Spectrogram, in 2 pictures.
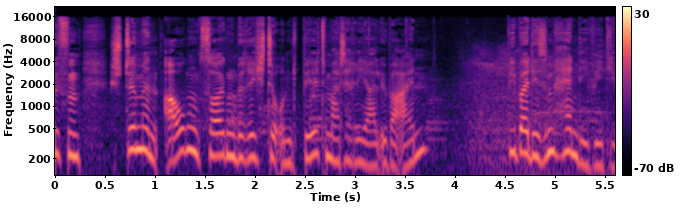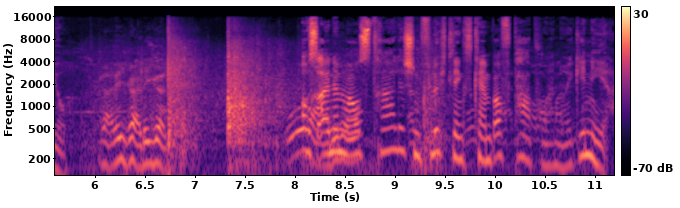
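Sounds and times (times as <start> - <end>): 
speech: 0.0 - 3.8, 4.5 - 6.9, 7.9 - 11.1
gunshots fired into the air: 6.7 - 8.0.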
